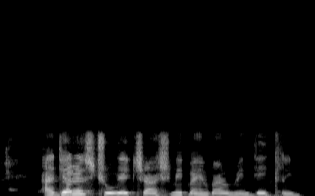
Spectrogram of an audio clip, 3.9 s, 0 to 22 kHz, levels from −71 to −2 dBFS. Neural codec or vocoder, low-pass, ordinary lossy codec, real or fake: codec, 16 kHz in and 24 kHz out, 1.1 kbps, FireRedTTS-2 codec; 7.2 kHz; none; fake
